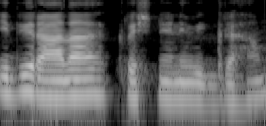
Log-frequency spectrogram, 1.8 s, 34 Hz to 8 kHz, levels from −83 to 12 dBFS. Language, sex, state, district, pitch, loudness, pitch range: Telugu, male, Andhra Pradesh, Anantapur, 125 Hz, -20 LUFS, 115-130 Hz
